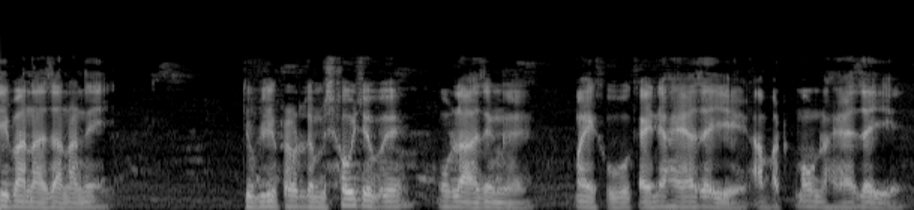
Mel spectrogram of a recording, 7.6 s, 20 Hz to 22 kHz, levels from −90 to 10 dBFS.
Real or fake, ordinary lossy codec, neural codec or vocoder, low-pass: fake; none; codec, 16 kHz, 16 kbps, FreqCodec, larger model; 7.2 kHz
